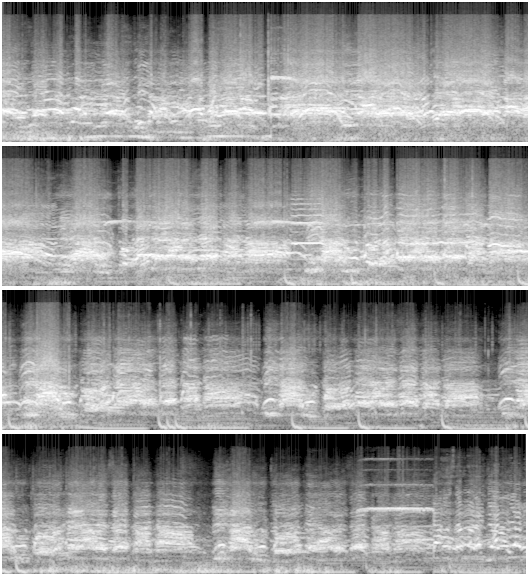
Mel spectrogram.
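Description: A large crowd of protesters shouting and yelling together, loud and continuous, with many voices overlapping.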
